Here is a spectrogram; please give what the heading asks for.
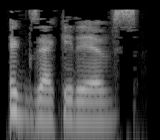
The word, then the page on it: executives: British English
